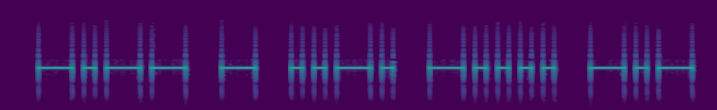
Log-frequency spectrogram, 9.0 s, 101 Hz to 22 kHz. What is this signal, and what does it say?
Morse code, heard as a keyed tone, about 8 wpm, 800 Hz. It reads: YTF6K
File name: LEZIONI / 9 286 8wpm 3425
